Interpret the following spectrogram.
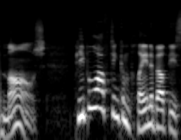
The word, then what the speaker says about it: mange: And if I want to say you, he, she, it, or they eat, the verb spelling does change, but they're all still pronounced mange.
